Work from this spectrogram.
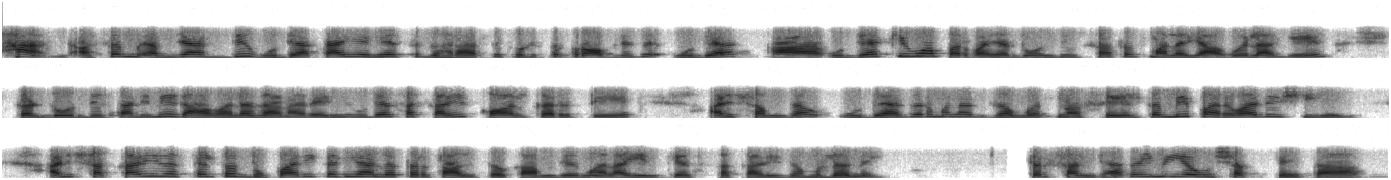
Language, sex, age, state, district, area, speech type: Marathi, female, 60+, Maharashtra, Kolhapur, urban, conversation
